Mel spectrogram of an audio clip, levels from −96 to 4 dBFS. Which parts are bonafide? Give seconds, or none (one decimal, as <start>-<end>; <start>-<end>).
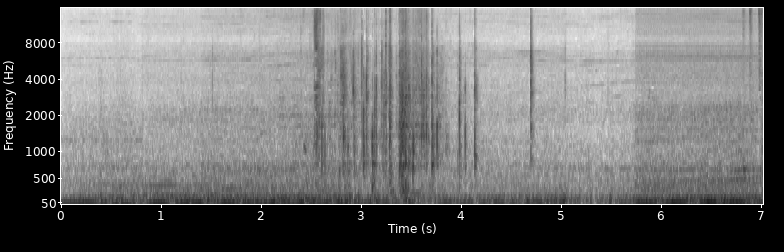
0.0-1.1; 1.6-2.5; 4.6-5.1; 5.7-7.0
